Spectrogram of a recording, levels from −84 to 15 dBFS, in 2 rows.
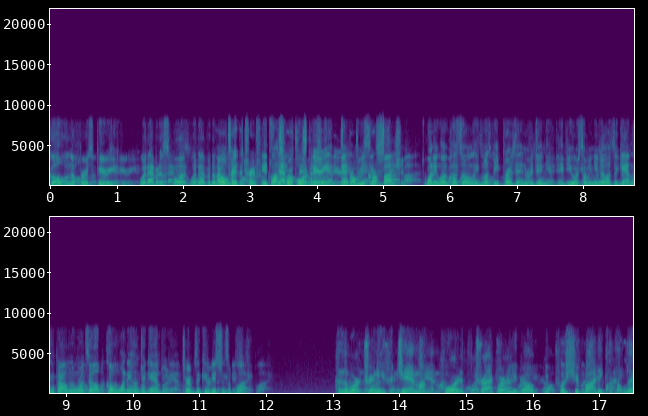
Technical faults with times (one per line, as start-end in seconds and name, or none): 0.00-17.52 echo with no canceller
